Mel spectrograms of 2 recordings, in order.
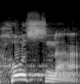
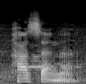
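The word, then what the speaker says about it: حَسَنًا: dalam apa namanya ee tafsir jalal lain itu bacanya bukan husna tapi hasanah waquulu linasi husna mriki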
